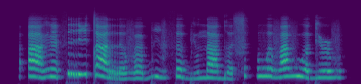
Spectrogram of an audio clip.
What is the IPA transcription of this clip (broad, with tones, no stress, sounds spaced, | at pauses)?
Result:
ʔ a˥˨ ɣ ɛ̃˥˨ θ r i˥ t a˥˨ r ə˨˦ v œ˥˨ b i˥˨ v θ ə˥˨ bʲ u˨˦ n a˥ ɡ ə˥˨ s | β ə˥˨ v a˥ v u˥˨ ɐ̯ ɡʲ ə˞˥ v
